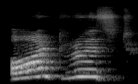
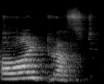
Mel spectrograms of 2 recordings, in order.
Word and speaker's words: altruist: Altruist. Altruist, not altruist. Altruist, not all trust. It's wrong. I is inserted in between.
